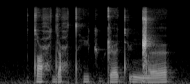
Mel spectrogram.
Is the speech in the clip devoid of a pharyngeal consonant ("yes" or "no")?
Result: no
